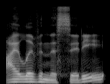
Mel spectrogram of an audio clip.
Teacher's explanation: rising intonation on statements, which makes them sound like questions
